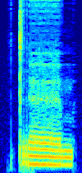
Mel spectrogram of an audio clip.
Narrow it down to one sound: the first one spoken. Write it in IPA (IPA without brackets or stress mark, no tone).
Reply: t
